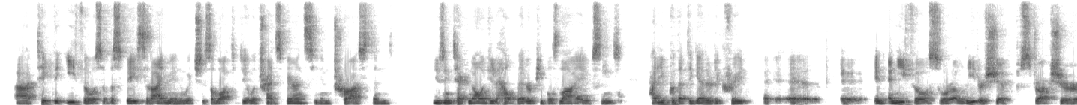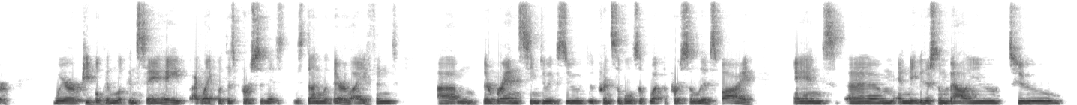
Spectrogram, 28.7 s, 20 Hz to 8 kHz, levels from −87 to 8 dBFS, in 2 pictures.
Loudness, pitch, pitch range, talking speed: -23 LUFS, 105 Hz, 100-110 Hz, 185 wpm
